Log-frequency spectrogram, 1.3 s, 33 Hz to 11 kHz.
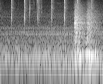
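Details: Rapid, regular sharp clicking pulses, about six per second, over a low motor hum: a radial shockwave therapy device treating an adult's elbow extensor mass strain from gym overuse. Flare-up of 2–3 weeks, similar problem about two years ago; a longer-than-usual session.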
